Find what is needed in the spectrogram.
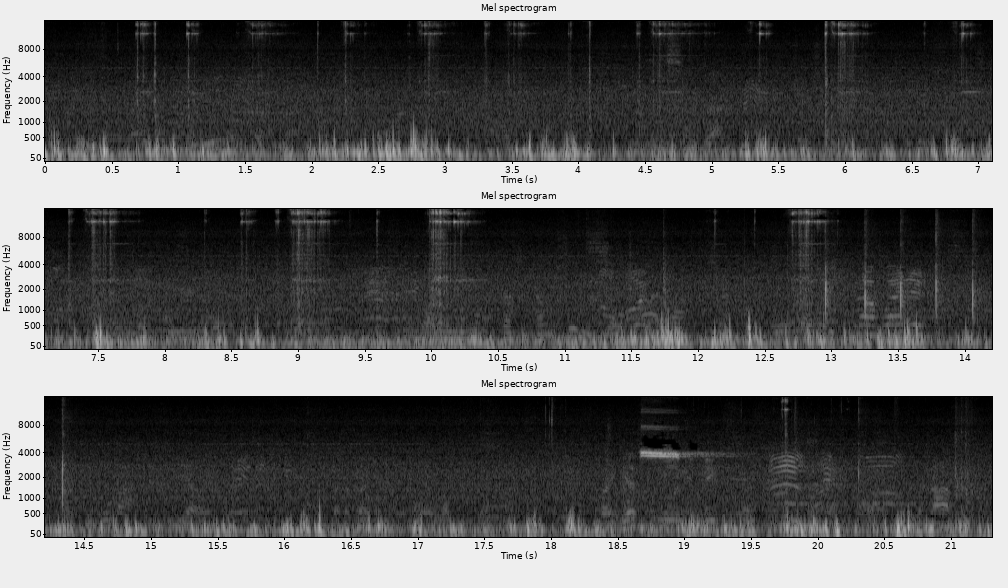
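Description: Gusty low rumble of wind on the microphone, with scattered faint clicks and a brief high whistle about a second before the end.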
